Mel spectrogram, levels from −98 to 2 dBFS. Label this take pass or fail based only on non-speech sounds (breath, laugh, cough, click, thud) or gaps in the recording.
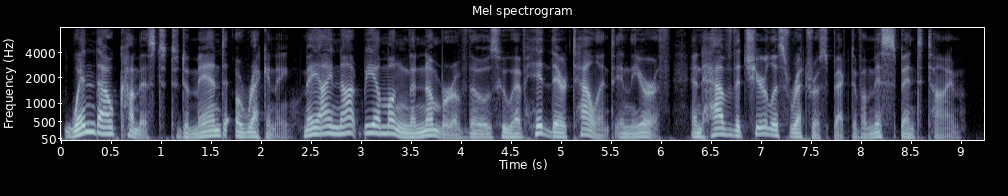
pass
